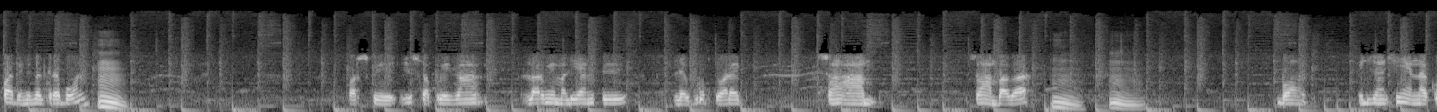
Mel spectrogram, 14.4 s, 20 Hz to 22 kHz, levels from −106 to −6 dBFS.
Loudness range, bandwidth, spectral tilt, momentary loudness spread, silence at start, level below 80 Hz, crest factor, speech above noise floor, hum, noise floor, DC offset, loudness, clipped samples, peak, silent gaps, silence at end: 4 LU; 15 kHz; -7 dB/octave; 23 LU; 0.05 s; -52 dBFS; 20 dB; 22 dB; none; -51 dBFS; under 0.1%; -30 LUFS; under 0.1%; -10 dBFS; none; 0 s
